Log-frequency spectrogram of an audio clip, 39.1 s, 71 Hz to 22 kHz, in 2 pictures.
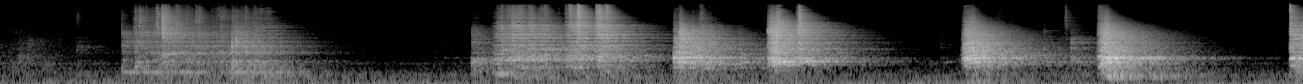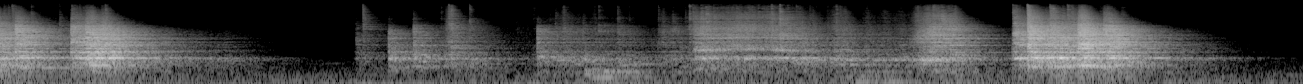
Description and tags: A plastic object hits a metal object and they fall on a stone floor in an empty basement. Recorded in stereo with RODE NT4 + ZOOM H4.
